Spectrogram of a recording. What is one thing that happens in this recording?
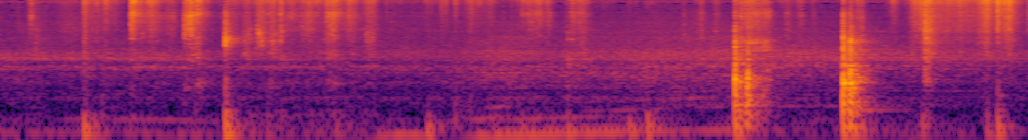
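Plastic wrap crinkles under hands.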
